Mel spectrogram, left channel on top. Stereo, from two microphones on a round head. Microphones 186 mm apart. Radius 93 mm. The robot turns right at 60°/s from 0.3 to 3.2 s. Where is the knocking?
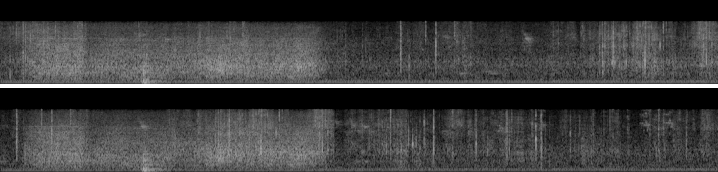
25° left (ahead or behind), 1.9 m; by 1.7 s 5° left (ahead or behind), 1.9 m.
